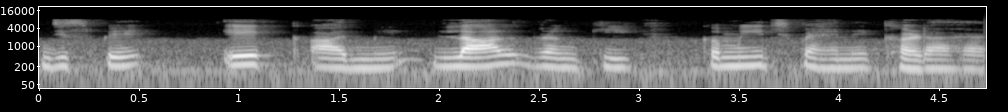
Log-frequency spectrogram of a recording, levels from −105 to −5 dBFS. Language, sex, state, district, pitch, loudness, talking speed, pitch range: Hindi, female, Punjab, Pathankot, 200 Hz, -22 LUFS, 140 wpm, 180-215 Hz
